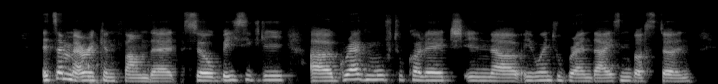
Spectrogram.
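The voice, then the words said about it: Belgian accent. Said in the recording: “You can hear my accent. I'm also from Belgium”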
